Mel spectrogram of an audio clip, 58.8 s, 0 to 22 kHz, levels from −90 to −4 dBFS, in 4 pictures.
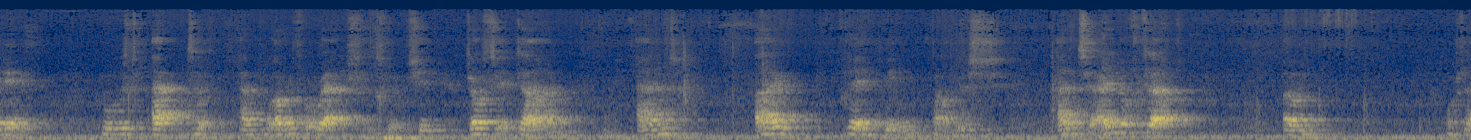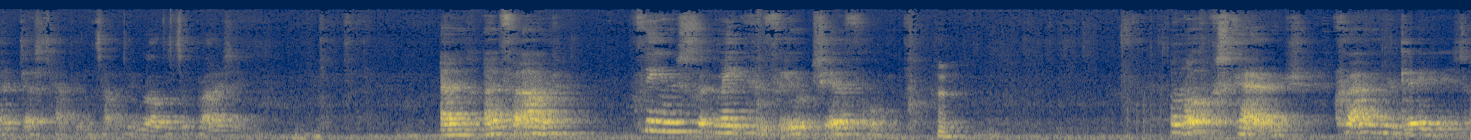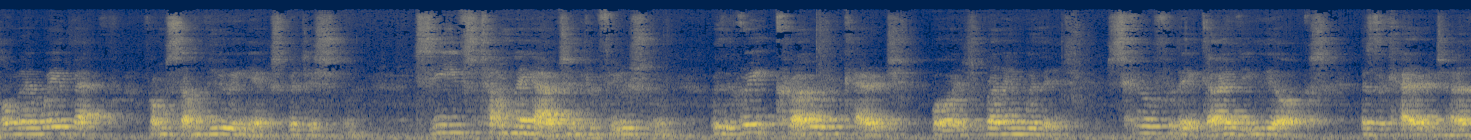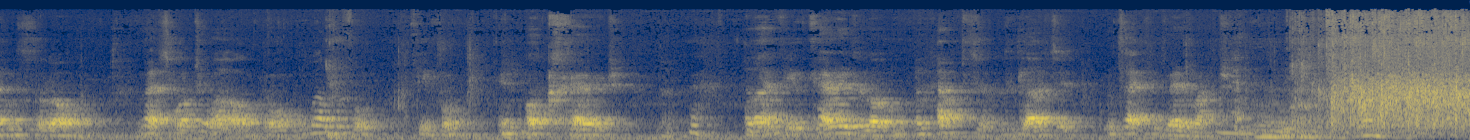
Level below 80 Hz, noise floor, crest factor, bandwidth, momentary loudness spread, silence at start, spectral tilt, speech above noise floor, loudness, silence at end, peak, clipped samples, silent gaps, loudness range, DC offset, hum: -46 dBFS; -44 dBFS; 20 dB; 17 kHz; 22 LU; 0 s; -4.5 dB/octave; 20 dB; -24 LUFS; 0 s; -4 dBFS; under 0.1%; none; 11 LU; under 0.1%; none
